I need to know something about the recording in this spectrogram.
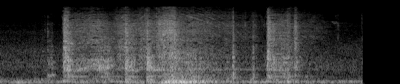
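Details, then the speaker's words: GMC truck that previously would not crank: after replacing the camshaft sensor, starter whirrs, engine catches and runs roughly a few seconds with a little gas, then stalls; camshaft codes cleared, battery suspected next. "all right so we got it to crank up which was great cuz before we couldn't get it crank at all so we're definitely on the right track but still stalling as I said"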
